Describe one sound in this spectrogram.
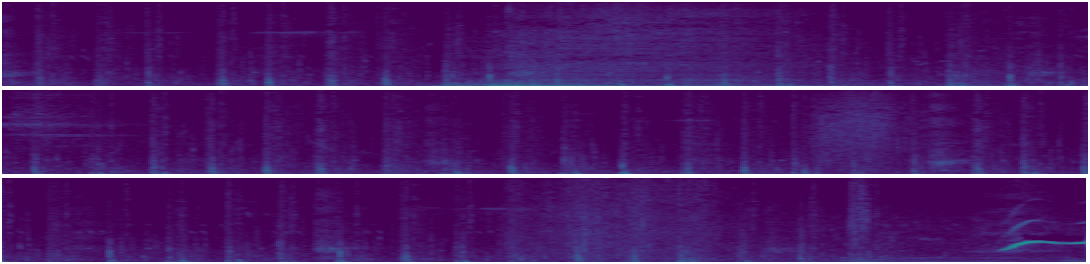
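Footsteps run quickly through grass and over dirt.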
